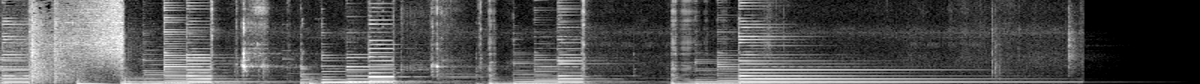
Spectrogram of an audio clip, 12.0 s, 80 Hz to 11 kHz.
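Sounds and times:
acoustic guitar chord ringing: 0:00.0 - 0:10.7.

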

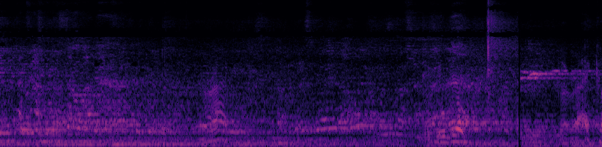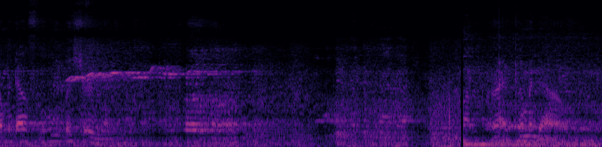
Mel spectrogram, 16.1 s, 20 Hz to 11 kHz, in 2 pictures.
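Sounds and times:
workers talking: 0:00.0 - 0:16.0.

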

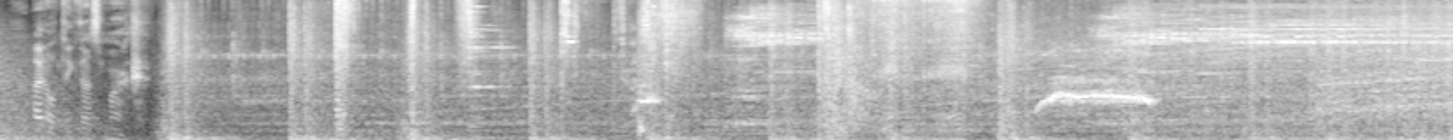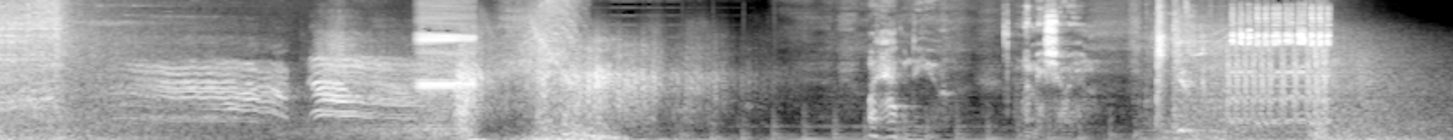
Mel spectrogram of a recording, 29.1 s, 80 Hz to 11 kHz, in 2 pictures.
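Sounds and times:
horror trailer score: 0:00.0 - 0:29.0.

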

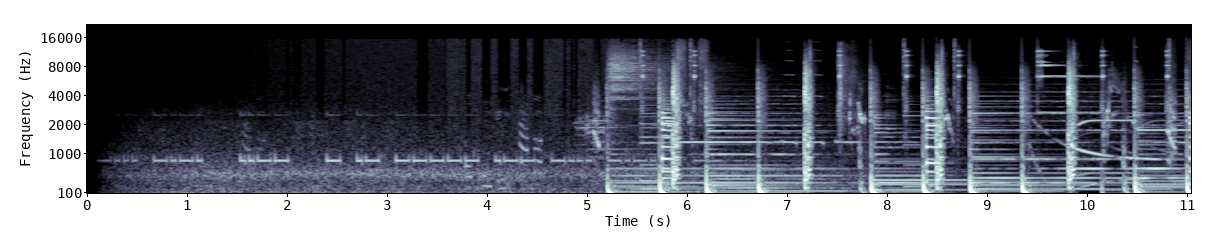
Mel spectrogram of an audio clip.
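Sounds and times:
short beeps: 0:00.1 - 0:05.2
static hiss: 0:00.9 - 0:06.2.

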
